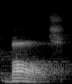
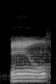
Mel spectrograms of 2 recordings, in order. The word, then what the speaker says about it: Baal: the Lord and served balls. Okay. Uh just for clarification, it's Baal or Bal, however you want to pronounce it.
